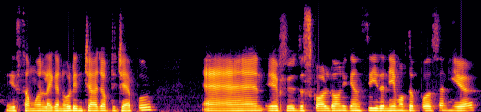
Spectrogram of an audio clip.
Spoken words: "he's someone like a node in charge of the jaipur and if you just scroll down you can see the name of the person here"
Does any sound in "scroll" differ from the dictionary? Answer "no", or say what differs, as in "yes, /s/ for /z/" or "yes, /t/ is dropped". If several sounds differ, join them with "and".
yes, /ɹ/ is dropped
